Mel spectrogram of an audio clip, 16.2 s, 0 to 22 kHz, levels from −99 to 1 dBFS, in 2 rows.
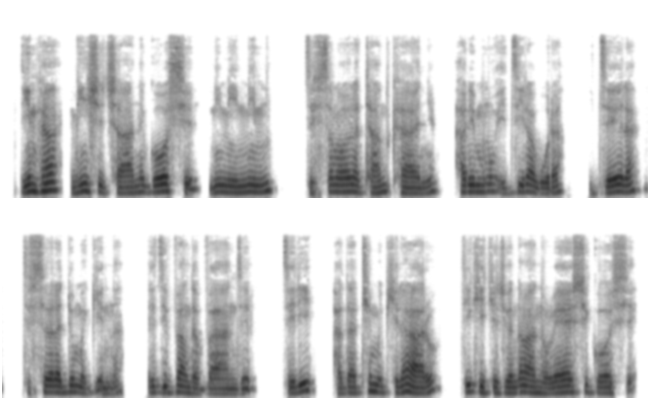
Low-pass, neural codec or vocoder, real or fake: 10.8 kHz; codec, 24 kHz, 0.9 kbps, WavTokenizer, medium speech release version 2; fake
